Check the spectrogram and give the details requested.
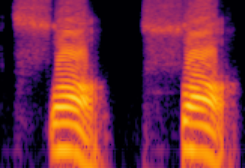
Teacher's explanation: Jadi sad ini huruf yang tebal. Isti'la, pangkal lidah terangkat. Kemudian dia juga itbaq, tengah lidah pun terangkat. Jadi bunyi sad ini lebih super duper tebal lah.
